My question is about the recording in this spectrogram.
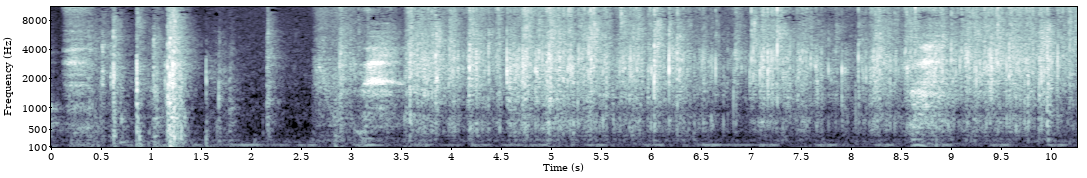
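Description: A thin plastic courier mailer bag rustling and crinkling as it is torn open by hand and a t-shirt is pulled out, after a few knocks in the first second.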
